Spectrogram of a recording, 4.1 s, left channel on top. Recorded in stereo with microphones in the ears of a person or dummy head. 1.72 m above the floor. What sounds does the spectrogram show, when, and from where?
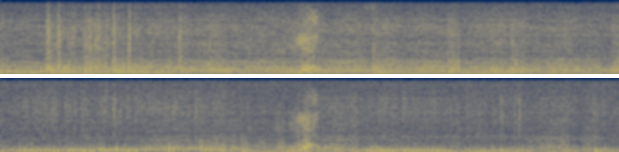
1.6 s a zipper: 25° left (ahead or behind)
